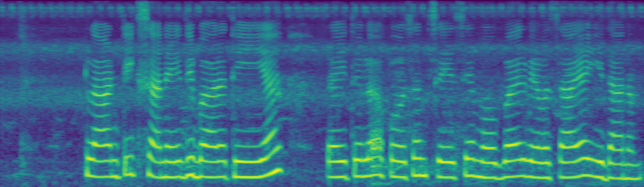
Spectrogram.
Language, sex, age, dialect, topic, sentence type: Telugu, male, 18-24, Telangana, agriculture, statement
